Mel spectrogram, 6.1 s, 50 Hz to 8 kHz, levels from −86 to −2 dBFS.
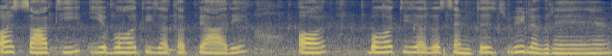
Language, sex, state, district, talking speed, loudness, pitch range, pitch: Hindi, female, Uttar Pradesh, Etah, 135 wpm, -18 LUFS, 240-270 Hz, 255 Hz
